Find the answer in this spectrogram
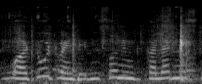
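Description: A woman speaking, with a brief sharp click near the end.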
